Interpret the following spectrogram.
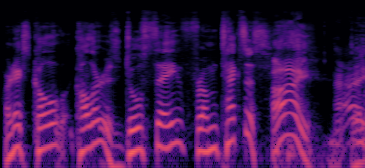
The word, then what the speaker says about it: Dulce: Well, my name is Dulce, commonly known as Dolce, because a lot of people pronounce it that way. Either way is fine.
